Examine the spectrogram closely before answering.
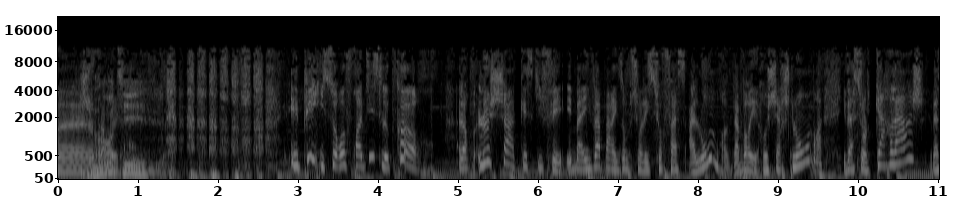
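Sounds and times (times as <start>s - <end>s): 
speech: 0.0s - 1.4s, 2.9s - 11.0s
person imitating a dog panting: 1.1s - 2.8s.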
